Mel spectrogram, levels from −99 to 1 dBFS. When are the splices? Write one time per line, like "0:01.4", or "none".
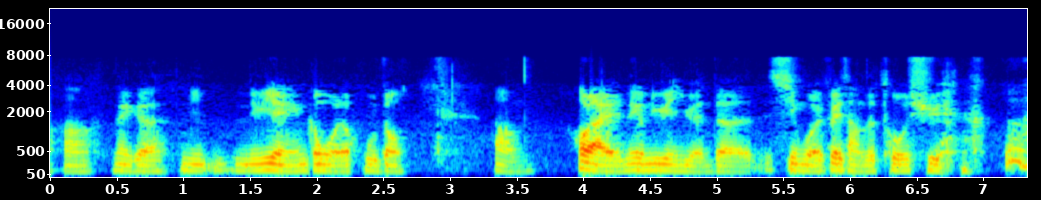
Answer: none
